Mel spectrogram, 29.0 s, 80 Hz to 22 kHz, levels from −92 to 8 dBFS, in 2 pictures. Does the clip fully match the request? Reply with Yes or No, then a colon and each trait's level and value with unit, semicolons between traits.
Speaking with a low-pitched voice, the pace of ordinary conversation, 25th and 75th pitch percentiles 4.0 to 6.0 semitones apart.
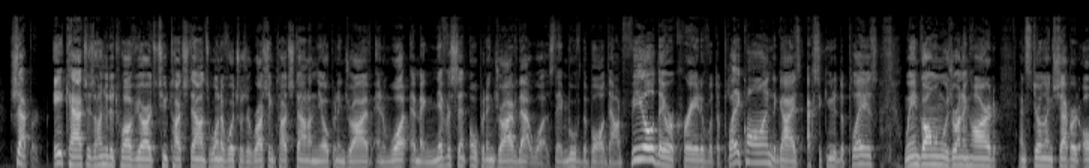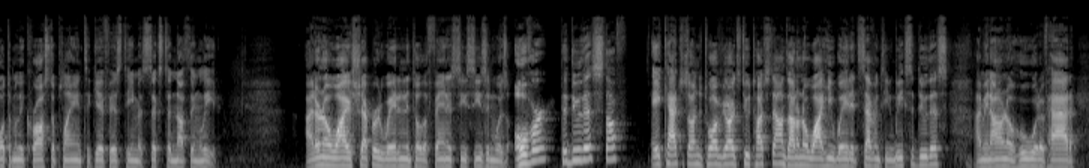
No: low, 125 Hz; fast, 220 wpm; average, 4.3 semitones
